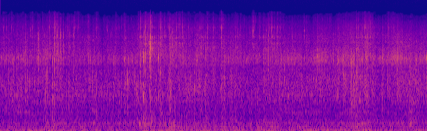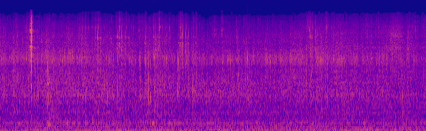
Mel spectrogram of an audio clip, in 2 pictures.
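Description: Wind buffeting the microphone of a camera moving along a dirt trail: a steady rumbling rush, with the crunch of the trail surface and a few sharp clicks and knocks scattered through.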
